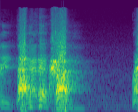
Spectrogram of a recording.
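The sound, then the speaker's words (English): Dogs bark in a few loud, harmonic bursts, two close together and then a silent pause before another bark cuts in at the end. “Had to cut because of my ridiculous dogs who will be euthanized this evening.”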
